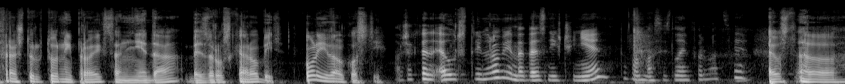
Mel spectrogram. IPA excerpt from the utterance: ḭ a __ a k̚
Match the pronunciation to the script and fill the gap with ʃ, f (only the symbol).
ʃ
